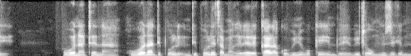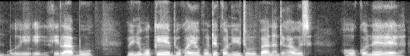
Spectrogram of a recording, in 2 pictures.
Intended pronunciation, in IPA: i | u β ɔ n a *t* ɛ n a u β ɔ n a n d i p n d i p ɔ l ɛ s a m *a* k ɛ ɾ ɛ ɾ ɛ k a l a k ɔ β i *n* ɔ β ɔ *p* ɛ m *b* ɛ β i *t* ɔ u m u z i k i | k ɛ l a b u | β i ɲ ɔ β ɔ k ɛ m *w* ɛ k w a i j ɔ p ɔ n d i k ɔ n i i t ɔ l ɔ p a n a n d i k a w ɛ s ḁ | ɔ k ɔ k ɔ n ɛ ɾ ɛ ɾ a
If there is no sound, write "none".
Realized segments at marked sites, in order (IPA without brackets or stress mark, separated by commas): t, a, ɲ, k, b, t, b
